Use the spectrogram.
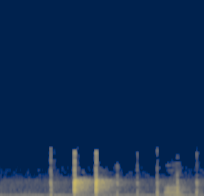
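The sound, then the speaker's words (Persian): Children applauding a classmate with sparse, scattered hand claps, a handful of sharp separate claps spread out, with a brief voice among them. “بچه ها مهیه رو هم تشویق کنیم.”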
